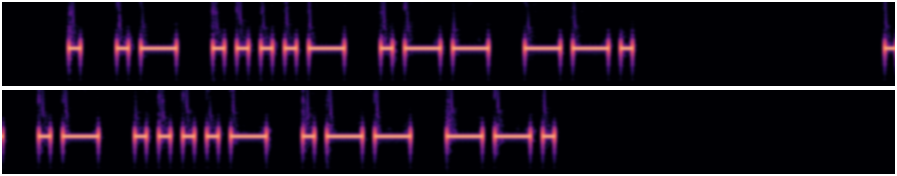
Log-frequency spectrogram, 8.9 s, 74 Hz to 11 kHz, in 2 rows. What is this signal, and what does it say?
Morse code, heard as a keyed tone, about 20 wpm, 700 Hz. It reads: EA4WG EA4WG
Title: DXCC-100 Call Signs - 5 Characters - Repeated 3x - 20wpm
